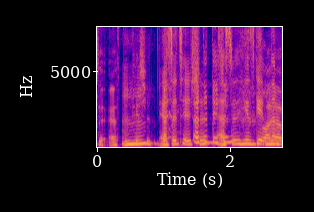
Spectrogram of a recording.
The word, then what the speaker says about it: esthetician: How you pronounce it? Esthetician.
